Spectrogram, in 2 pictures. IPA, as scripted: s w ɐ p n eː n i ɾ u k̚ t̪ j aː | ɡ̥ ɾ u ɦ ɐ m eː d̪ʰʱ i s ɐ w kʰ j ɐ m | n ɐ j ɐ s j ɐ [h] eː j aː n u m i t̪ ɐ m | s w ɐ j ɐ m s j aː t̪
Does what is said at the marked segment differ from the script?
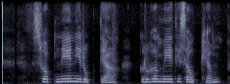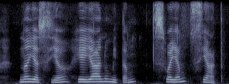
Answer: no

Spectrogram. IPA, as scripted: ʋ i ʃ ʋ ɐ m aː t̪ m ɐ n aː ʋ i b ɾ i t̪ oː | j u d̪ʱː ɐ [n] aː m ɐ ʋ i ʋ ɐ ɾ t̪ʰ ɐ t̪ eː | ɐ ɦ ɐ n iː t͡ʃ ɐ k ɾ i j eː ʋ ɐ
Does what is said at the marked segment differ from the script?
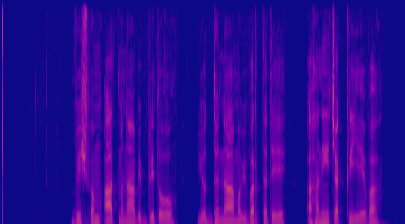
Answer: no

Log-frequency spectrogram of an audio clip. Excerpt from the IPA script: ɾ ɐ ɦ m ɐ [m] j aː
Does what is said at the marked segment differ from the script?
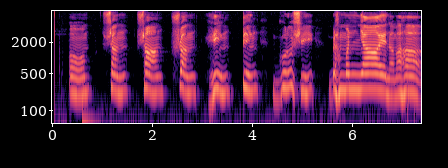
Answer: yes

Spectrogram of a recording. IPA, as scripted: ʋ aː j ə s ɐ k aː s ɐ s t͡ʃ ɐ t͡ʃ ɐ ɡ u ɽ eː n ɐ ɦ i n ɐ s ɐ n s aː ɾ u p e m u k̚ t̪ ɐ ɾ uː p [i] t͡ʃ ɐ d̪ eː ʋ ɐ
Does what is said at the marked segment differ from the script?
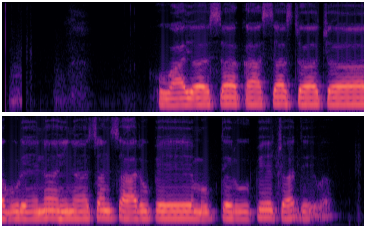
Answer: yes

